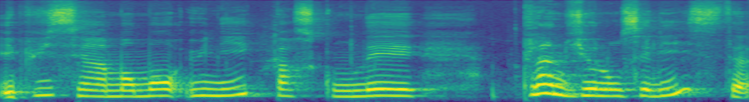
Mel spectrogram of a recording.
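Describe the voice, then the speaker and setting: A moderate pace with ordinary pitch variation. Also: woman. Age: 60s. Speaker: student cellist giving a testimonial. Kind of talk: testimony. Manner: hesitant with frequent fillers.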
